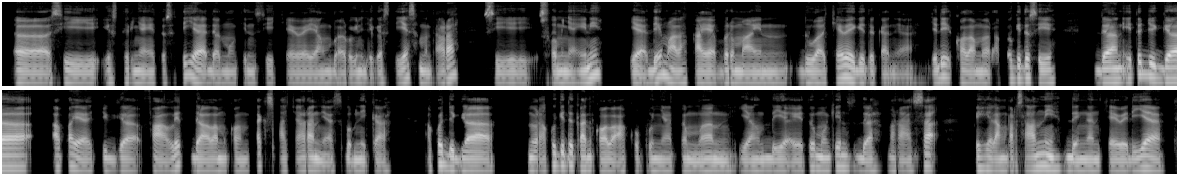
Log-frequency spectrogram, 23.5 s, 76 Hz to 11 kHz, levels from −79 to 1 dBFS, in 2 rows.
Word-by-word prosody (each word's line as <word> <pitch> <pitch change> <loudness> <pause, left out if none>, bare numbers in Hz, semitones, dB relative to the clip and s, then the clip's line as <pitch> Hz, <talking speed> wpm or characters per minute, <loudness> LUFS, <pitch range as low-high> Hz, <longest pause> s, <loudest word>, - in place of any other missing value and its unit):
eee, 85 -3 +4
si 90 -3 -2
istrinya 95 -2 -4
itu - - -4
setia, - - +1
dan 85 +1 -3
mungkin 90 0 -8
si 90 - -9
cewek 85 0 -3
yang 85 +1 -3
baru 85 -1 -4
ini 90 - -3
juga - - -5
setia, - - -1
sementara 90 - 0 0.2
si 85 -1 -2
suaminya 90 -1 -1
ini, 120 - +1 0.3
ya, - - +3
dia - - +3
malah 100 -11 0
kayak 90 0 +1
bermain 90 -1 -1
2 95 -1 0
cewek, 115 -5 +3
gitu, 90 - -3
kan, 80 - -5
ya. 80 0 -11 0.2
Jadi 140 - +2
kalau 90 -2 0
menurut 90 0 -3
aku - - -6
gitu, 130 - +2
sih. 100 -6 +1 0.4
Dan 110 +1 +5
itu 125 +5 -1
juga 120 -5 +6 0.2
apa, - - +1
ya, 90 0 +2
juga 95 -2 -1
valid 95 +9 +1
dalam 95 0 +2
konteks 90 -1 -4
pacaran, 95 +2 -1
ya, 80 - -3
sebelum 90 -1 -5
nikah. 85 -2 -2 0.4
Aku 145 - +2
juga 95 -5 +5 0.3
menurut 100 -1 -1
aku, - - -1
gitu, 140 0 +2
kan, 105 -5 +3
kalau 90 -1 +3
aku - - -6
punya 95 -1 -3
teman 90 -1 -1
yang 90 0 -2
dia 90 0 0
itu 85 +6 -3
mungkin 110 +2 0
sudah 95 -3 -3
merasa 90 -3 0 0.3
kehilangan 105 -2 0
perasaan, 105 +3 +1
nih, 110 -4 +3
dengan 90 0 +1
cewek 90 0 0
dia. 95 -3 +4
95 Hz, 175 wpm, -24 LUFS, 90-105 Hz, 0.4 s, juga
